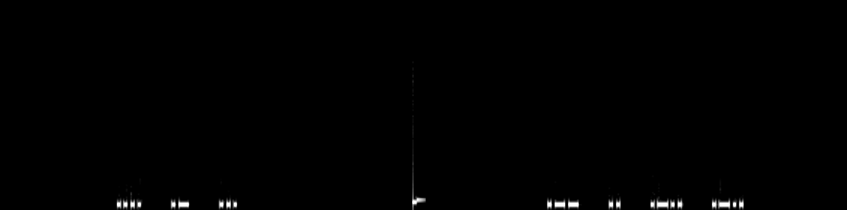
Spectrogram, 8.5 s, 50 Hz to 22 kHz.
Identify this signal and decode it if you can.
Morse code, heard as a keyed tone, about 34 wpm, spaced as for 20 wpm, 690 Hz. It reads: HAS WILL
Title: 3x Character Spacing - Top 100 Words - 35wpm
